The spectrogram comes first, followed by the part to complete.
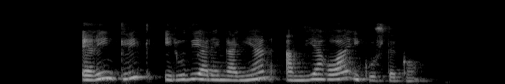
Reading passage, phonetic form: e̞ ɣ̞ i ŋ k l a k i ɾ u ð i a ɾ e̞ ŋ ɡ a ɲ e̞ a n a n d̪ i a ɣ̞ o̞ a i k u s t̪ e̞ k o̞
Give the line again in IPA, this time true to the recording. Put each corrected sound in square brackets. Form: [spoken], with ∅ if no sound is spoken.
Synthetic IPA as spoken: e̞ ɣ̞ i ŋ k l [i] k i ɾ u ð i a ɾ e̞ ŋ ɡ a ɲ e̞ a n a n d̪ i a ɣ̞ o̞ a i k u s t̪ e̞ k o̞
